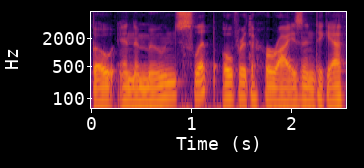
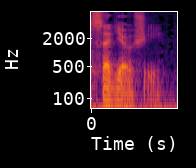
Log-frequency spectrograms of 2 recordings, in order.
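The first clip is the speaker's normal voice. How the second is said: plain reading voice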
